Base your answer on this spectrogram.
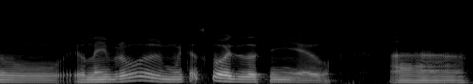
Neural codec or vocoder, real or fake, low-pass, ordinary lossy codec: none; real; 5.4 kHz; none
